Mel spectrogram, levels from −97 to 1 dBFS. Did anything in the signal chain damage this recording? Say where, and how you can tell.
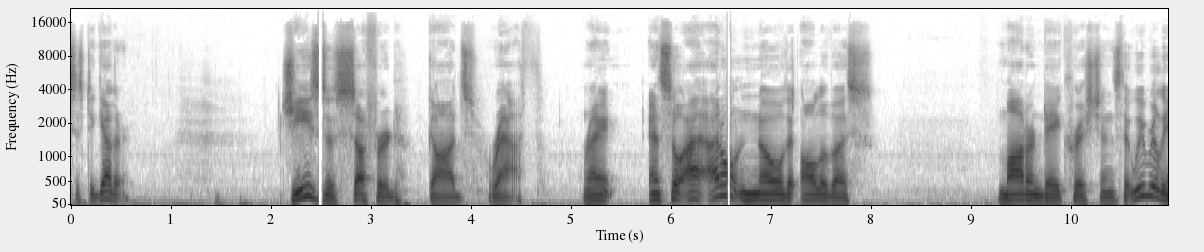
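Yes, at the codec stage: a gap at a join of encoded pieces. The speech drops to silence at 2.47 s for about 49 ms, and at 6.56 s for about 37 ms. The edges are smeared by the codec. Separately encoded segments were joined untrimmed, leaving each segment's start delay and end padding.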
